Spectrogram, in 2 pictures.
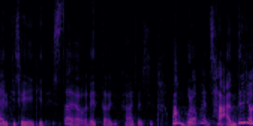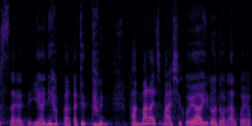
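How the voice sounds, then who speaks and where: A woman's voice: medium pitch, big-room sound. A woman in her thirties telling a personal testimony to a congregation, acting out the voices in her story and laughing often. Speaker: church member giving testimony. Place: church sanctuary.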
